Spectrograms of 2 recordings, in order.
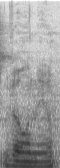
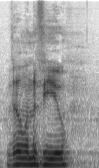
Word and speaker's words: Villeneuve: It's Villeneuve. – Villeneuve.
